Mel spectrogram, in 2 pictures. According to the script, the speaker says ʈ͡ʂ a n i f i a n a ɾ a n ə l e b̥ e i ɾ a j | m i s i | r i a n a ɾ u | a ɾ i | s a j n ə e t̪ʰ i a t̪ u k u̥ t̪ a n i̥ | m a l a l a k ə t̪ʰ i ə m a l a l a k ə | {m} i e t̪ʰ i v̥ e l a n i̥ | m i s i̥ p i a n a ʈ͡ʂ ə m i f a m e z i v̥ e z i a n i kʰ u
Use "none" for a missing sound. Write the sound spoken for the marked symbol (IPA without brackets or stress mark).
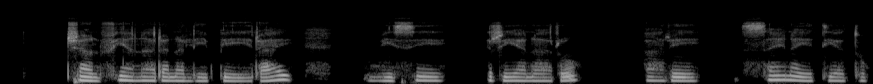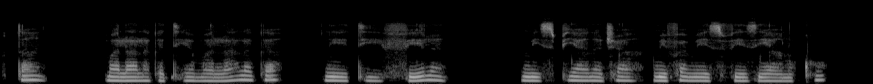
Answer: n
